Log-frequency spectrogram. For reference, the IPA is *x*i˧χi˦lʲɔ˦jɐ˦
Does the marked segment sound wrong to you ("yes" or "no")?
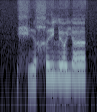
no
